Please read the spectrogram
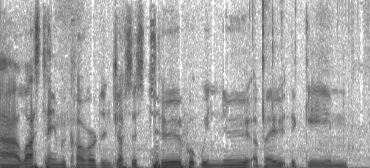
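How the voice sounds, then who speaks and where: With a Scottish accent, a man speaks at a fairly quick pace in a fairly low pitch, his tone dark and mellow and his intonation fairly even. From Scotland. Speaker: podcast host. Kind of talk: casual chat. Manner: mumbles thoughts together at times.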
